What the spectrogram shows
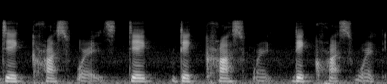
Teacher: So dig crossword, because the next word is starting with the k sound. The speaker changed the d sound to the g sound.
